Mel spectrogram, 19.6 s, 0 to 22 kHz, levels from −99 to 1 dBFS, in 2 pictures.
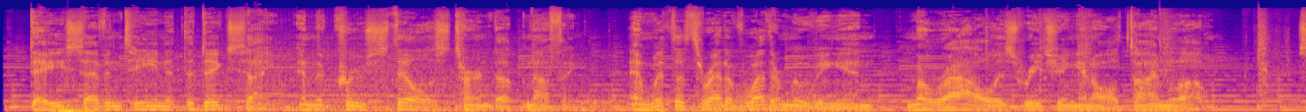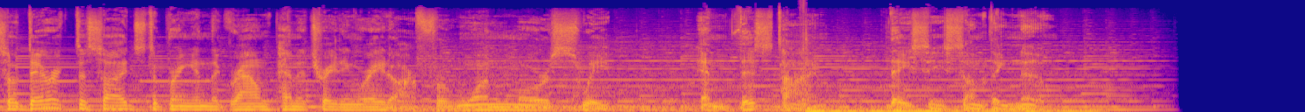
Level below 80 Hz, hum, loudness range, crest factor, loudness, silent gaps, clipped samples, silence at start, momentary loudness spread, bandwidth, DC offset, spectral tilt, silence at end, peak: -26 dBFS; none; 1 LU; 16 dB; -17 LUFS; none; under 0.1%; 0.05 s; 7 LU; 18 kHz; under 0.1%; -4.5 dB/octave; 1.05 s; -2 dBFS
